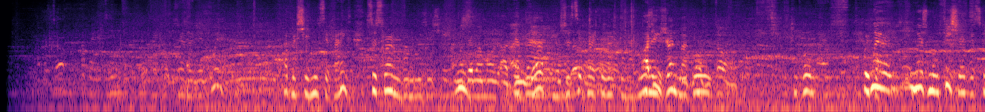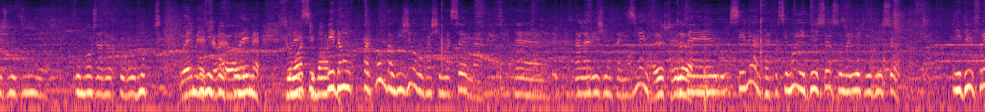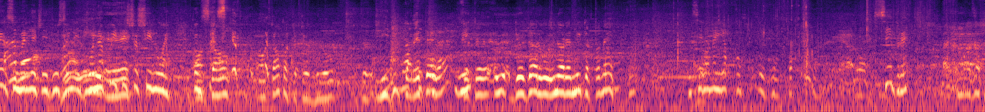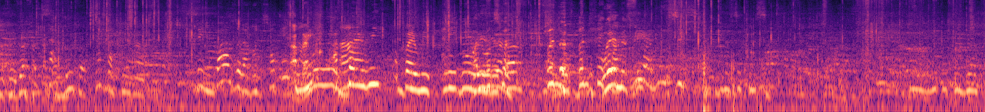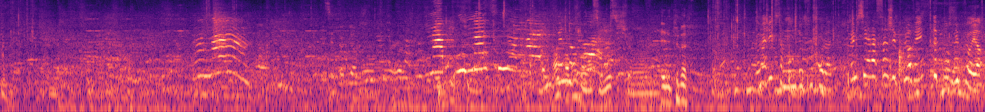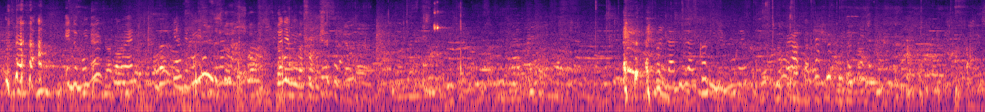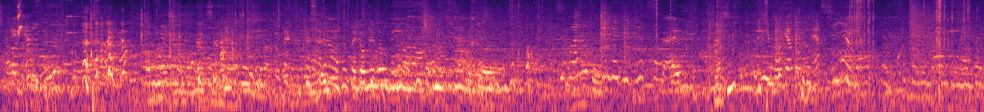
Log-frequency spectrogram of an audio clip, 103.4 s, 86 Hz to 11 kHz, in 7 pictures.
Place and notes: {"title": "Maintenon, France - Supermarket", "date": "2016-12-24 16:00:00", "description": "Recording the clients in the supermarket just before Christmas.", "latitude": "48.58", "longitude": "1.57", "altitude": "130", "timezone": "GMT+1"}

